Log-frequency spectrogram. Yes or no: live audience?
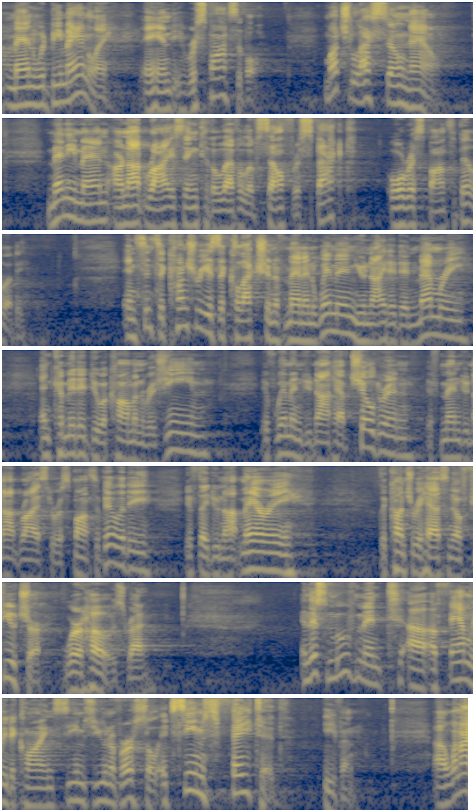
yes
